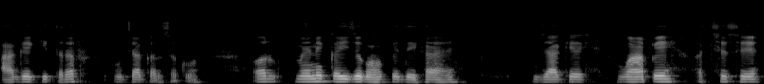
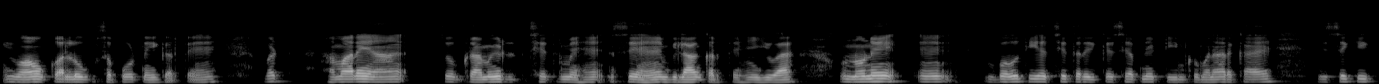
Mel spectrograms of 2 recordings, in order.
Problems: none marked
